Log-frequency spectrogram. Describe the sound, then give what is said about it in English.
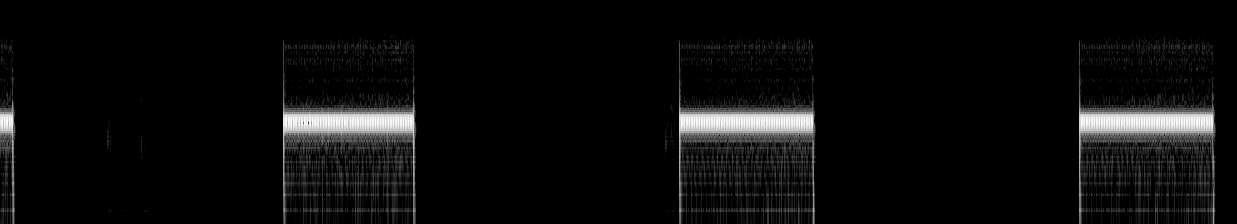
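Ringback tone of a telephone ringing on an outgoing call: a steady single-pitched tone sounds three times, each ring about two seconds long, separated by roughly four seconds of silence. “One more try? Because it's so much fun to listen to a bunch of ringing.”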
